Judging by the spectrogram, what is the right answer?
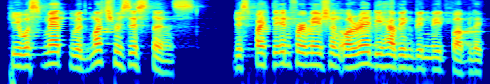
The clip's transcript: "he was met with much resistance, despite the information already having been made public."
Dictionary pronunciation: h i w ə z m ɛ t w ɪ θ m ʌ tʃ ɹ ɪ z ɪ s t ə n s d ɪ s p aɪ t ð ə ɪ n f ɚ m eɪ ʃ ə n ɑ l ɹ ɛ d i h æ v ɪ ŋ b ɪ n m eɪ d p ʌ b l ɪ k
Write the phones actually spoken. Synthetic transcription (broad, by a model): h i w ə s m ɛ t w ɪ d m ʌ tʃ ɹ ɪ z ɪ s t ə n s d ɪ s p aɪ t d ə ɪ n f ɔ m eɪ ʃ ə n ɑ l ɹ ɛ d i h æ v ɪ ŋ b ɪ n m eɪ d p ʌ b l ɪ k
